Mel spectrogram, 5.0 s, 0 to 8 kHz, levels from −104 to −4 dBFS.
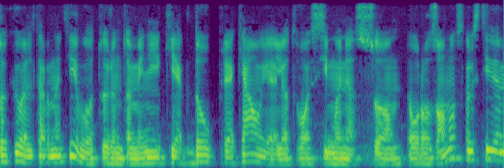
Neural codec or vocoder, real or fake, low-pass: none; real; 7.2 kHz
